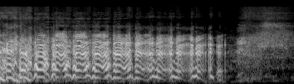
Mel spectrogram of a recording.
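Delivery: loud high burst of laughter; hearty laugh; big laugh. Real, not acted. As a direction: laughs out loud at her own joke.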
